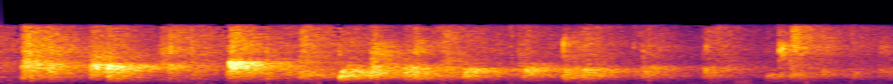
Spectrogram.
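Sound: audience applauding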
